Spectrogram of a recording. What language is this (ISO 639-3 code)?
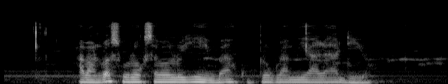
lug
